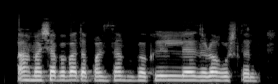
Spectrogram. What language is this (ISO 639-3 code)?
pus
